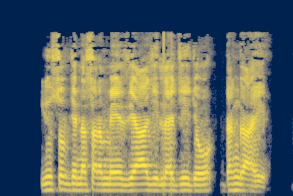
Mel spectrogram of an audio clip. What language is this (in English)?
Sindhi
